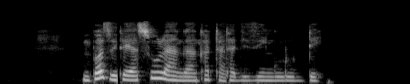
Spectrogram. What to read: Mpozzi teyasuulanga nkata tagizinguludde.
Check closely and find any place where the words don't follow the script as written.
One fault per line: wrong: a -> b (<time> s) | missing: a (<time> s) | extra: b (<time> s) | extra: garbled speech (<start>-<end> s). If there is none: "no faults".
no faults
